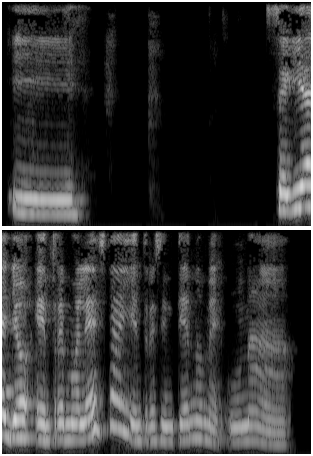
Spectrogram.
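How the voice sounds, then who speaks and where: A woman in her thirties with a Mexican accent, telling a parenting story in a casual chat and acting out quotes in a higher voice. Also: slow pace, muffled recording. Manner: animated, acts out quotes in a high voice, swears freely.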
